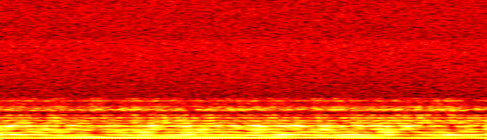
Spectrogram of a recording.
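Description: Quiet, slow ambient music: a sustained, unchanging chord of held drone tones with no beat or percussion.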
